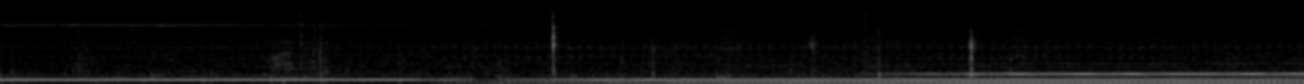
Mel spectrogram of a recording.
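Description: Background music of held, droning tones: one low steady tone, a deeper hum joining about three seconds in, and a higher held note added about five and a half seconds in, with a few faint clicks over it.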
